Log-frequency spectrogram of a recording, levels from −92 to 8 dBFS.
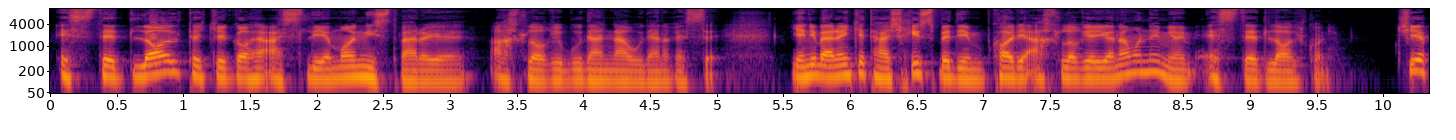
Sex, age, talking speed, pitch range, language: male, 30-49, 145 wpm, 115-155 Hz, Persian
